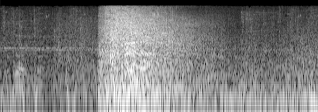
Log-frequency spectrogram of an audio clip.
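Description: A sudden magical blast bursts with a loud whoosh.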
